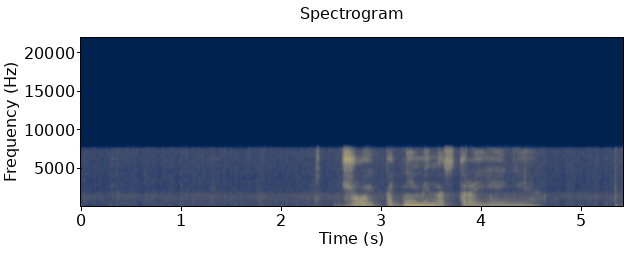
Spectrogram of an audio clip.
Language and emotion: Russian, sad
